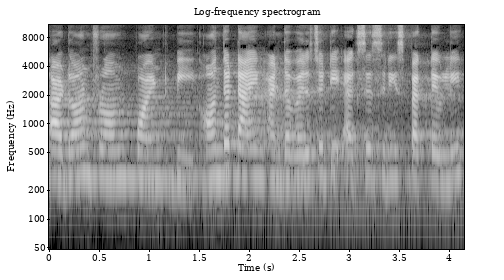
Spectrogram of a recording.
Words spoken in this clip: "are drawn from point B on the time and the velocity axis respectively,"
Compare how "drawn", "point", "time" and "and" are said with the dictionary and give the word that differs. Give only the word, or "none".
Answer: drawn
